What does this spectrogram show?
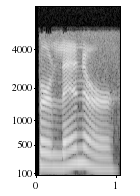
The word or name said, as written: Berliner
